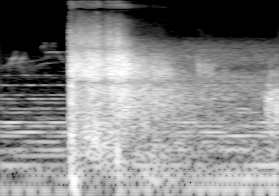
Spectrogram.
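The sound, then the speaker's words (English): A gunshot fired at a panther cracks out as one sudden, loud blast, followed by a long rumbling decay that fades slowly. “Look! It's picked up the panther! Shoot it!”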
